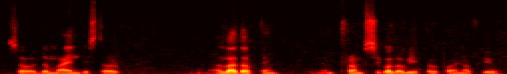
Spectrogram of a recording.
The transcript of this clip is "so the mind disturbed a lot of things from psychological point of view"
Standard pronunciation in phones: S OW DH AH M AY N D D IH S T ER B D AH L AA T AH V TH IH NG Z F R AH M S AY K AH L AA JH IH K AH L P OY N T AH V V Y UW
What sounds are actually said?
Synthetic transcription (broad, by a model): S OW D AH M AY N D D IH S T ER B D AH L AA T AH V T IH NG F R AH M S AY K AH L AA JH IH K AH L P OY N T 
